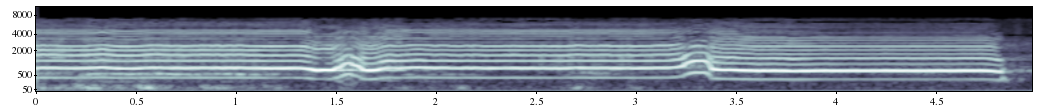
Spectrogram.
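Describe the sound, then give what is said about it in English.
A man as Tarzan, held by a chain, lets out a long, loud jungle yell like a bull ape, a steady high-pitched tone broken twice by warbling yodel flips before it cuts off abruptly. “Tarzan, why you make screams like bull ape?”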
